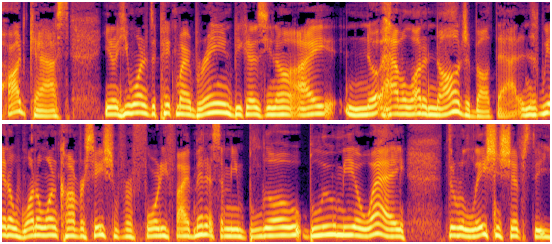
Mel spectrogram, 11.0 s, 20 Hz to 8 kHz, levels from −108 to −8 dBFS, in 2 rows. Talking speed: 210 wpm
